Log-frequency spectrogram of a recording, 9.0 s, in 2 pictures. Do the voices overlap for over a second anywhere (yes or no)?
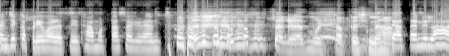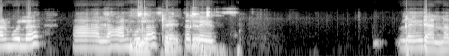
no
